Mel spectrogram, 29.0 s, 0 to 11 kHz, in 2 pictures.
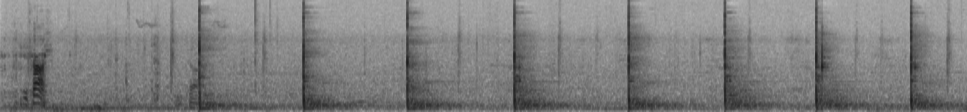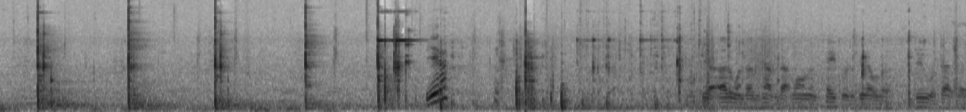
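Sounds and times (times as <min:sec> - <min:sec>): hammer striking steel on anvil: 0:03.0 - 0:03.4, 0:04.5 - 0:05.1, 0:06.1 - 0:06.8, 0:07.6 - 0:08.5, 0:09.4 - 0:10.1, 0:10.8 - 0:11.6, 0:12.2 - 0:13.0, 0:13.6 - 0:14.3, 0:15.0 - 0:15.8, 0:16.4 - 0:16.9, 0:17.7 - 0:18.1, 0:19.1 - 0:19.4, 0:20.2 - 0:20.9.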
